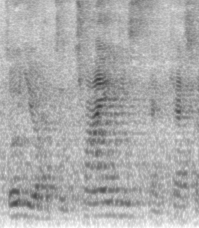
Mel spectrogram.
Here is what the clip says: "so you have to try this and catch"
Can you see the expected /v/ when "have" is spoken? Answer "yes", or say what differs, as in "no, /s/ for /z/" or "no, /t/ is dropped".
no, /f/ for /v/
